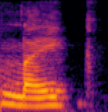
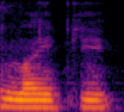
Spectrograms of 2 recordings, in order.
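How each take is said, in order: First: The word ends in a consonant sound. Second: The word ends in an ee vowel sound. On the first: This is how most people used to say it. The speaker calls it wrong. "सब नाइक करते थे" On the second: This is the hoped-for correct form. The speaker calls it right. "I hope this it is नाइकी"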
